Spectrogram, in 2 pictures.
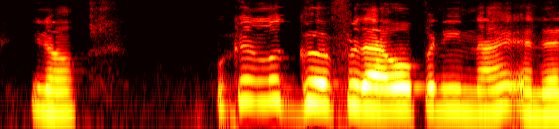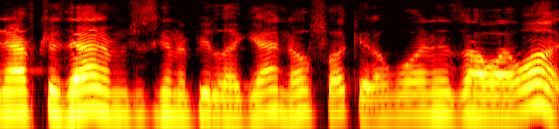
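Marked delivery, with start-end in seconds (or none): none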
